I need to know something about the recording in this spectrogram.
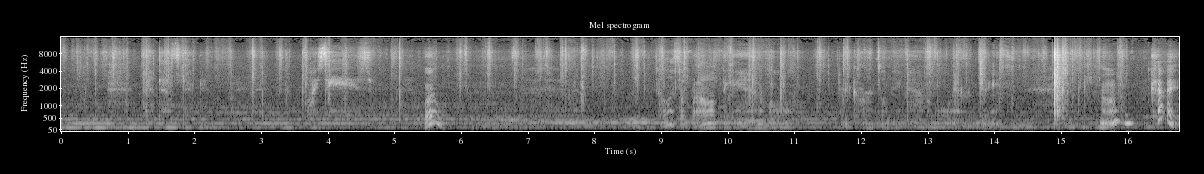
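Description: Stiff cards riffle and slap softly as they are shuffled by hand.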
